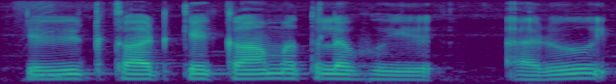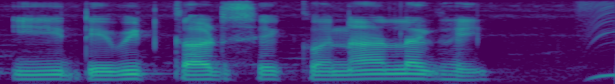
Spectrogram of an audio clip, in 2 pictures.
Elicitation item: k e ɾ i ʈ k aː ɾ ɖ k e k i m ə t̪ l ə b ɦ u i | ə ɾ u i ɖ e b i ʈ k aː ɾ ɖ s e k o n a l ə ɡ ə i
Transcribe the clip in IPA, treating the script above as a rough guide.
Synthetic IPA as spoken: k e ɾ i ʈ k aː ɾ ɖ k e k a m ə t̪ l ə b ɦ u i | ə ɾ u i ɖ e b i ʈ k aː ɾ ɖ s e k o n a l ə ɡ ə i

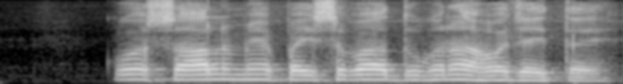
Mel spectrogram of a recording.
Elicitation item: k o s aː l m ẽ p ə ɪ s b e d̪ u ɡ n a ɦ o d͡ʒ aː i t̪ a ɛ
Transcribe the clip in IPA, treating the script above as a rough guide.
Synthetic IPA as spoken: k o s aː l m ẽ p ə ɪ s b a d̪ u ɡ n a ɦ o d͡ʒ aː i t̪ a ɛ

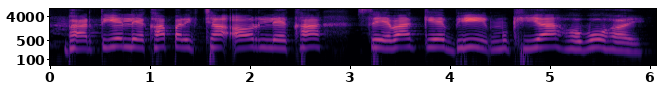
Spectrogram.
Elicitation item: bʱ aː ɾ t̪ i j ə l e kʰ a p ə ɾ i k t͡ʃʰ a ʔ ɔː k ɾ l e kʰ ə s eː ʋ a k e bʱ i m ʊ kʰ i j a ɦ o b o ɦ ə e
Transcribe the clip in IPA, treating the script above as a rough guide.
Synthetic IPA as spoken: bʱ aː ɾ t̪ i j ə l e kʰ a p ə ɾ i k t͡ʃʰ a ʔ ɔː ɾ l e kʰ a s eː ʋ a k e bʱ i m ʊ kʰ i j a ɦ o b o ɦ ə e

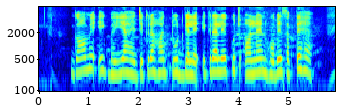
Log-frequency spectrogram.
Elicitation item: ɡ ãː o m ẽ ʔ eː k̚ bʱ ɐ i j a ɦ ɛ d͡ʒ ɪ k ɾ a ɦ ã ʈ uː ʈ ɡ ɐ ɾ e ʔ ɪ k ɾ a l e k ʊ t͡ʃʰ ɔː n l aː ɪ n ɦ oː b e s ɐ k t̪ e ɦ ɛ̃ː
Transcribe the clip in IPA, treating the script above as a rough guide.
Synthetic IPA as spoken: ɡ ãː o m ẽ ʔ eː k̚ bʱ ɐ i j a ɦ ɛ d͡ʒ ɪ k ɾ a ɦ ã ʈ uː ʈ ɡ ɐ l e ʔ ɪ k ɾ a l e k ʊ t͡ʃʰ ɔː n l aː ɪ n ɦ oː b e s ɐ k t̪ e ɦ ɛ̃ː

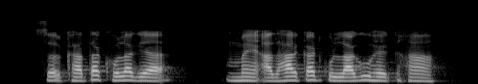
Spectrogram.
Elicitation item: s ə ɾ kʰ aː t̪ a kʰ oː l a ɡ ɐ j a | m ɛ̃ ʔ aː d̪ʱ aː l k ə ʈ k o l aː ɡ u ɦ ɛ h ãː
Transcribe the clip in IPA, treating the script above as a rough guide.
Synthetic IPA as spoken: s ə ɾ kʰ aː t̪ a kʰ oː l a ɡ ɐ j a | m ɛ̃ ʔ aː d̪ʱ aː ɾ k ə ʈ k o l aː ɡ u ɦ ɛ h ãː

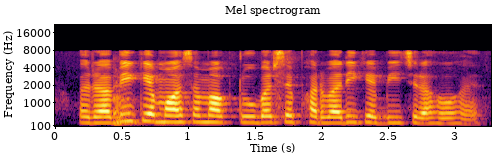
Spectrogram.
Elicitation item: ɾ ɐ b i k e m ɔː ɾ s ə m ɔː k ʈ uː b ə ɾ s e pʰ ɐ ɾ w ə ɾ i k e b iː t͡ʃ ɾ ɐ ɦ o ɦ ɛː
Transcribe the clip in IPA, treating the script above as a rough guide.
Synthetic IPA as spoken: ɾ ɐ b i k e m ɔː s ə m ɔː k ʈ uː b ə ɾ s e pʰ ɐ ɾ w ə ɾ i k e b iː t͡ʃ ɾ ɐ ɦ o ɦ ɛː

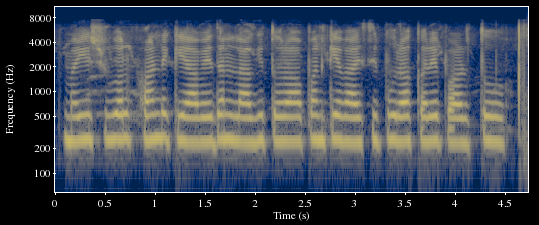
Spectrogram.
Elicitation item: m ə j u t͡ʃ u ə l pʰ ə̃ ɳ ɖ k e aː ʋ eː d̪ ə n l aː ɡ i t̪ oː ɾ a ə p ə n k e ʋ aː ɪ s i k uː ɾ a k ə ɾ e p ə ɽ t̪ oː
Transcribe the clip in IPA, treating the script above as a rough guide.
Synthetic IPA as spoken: m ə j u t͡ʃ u ə l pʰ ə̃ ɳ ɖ k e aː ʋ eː d̪ ə n l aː ɡ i t̪ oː ɾ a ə p ə n k e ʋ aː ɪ s i p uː ɾ a k ə ɾ e p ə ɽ t̪ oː

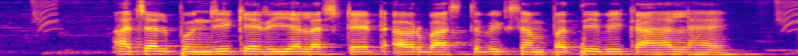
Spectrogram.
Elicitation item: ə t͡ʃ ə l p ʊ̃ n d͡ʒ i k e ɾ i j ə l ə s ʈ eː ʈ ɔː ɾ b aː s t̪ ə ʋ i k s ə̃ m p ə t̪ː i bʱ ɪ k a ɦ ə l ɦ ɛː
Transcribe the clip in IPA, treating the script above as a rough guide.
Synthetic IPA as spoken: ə t͡ʃ ə l p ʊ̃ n d͡ʒ i k e ɾ i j ə l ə s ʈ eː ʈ ɔː ɾ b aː s t̪ ə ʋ ɪ k s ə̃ m p ə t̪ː i bʱ i k a ɦ ə l ɦ ɛː

